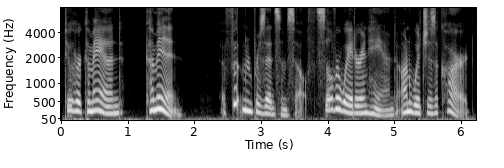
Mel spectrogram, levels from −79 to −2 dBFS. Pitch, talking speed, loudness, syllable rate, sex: 210 Hz, 175 wpm, -17 LUFS, 4.6 syllables/s, female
